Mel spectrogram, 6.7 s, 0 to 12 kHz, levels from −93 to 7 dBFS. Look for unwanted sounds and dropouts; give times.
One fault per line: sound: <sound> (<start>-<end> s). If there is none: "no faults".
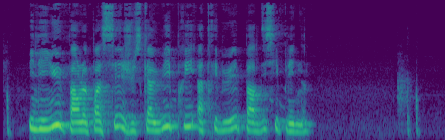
no faults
